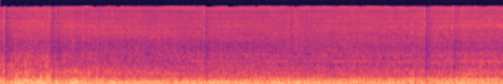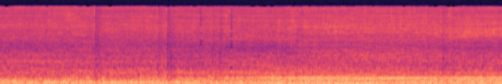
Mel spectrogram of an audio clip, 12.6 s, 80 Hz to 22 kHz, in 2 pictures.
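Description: Honda CB650F inline-four engine running while riding, with wind rushing on the microphone. In the last few seconds the engine note slowly rises as the bike speeds up.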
